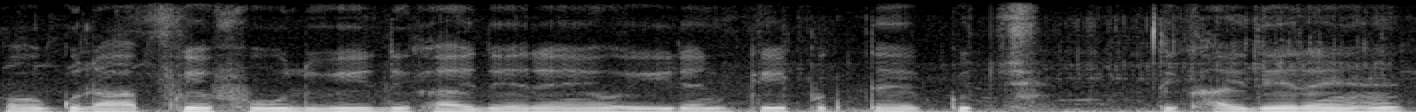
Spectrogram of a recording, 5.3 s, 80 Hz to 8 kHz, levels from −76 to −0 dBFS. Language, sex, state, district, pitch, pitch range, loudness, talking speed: Hindi, male, Uttar Pradesh, Lucknow, 125 Hz, 120-130 Hz, -15 LUFS, 205 wpm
